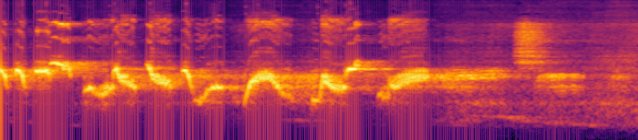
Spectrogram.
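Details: White-rumped shama (Copsychus malabaricus) from East Java, in aggressive contest-style song: a fast, rich run of looping whistled phrases that swoop up and down, ending in a steady held note.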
